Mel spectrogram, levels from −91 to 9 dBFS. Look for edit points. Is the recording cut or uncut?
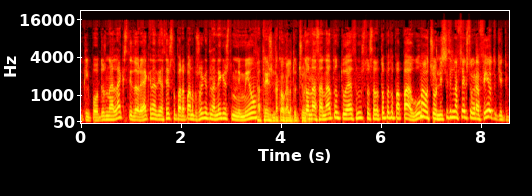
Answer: uncut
